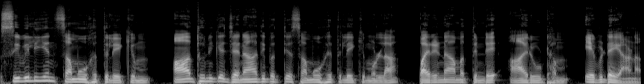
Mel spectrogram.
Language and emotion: Malayalam, neutral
